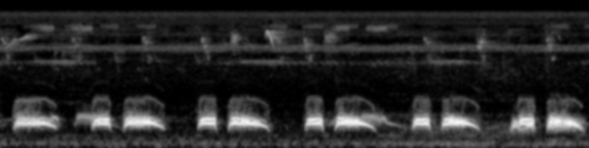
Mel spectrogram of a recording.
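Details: Loud, unusual cooing from a wild spotted dove: rich throaty coos in pairs, the second of each pair longer and falling, repeated steadily, faint chirps overhead.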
